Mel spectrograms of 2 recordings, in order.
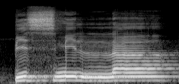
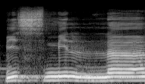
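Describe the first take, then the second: Both takes have the same delivery.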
